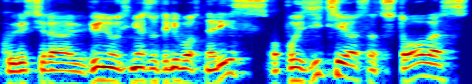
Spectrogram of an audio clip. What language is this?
Lithuanian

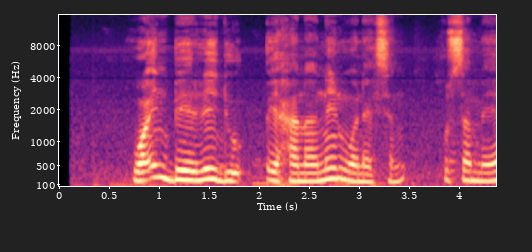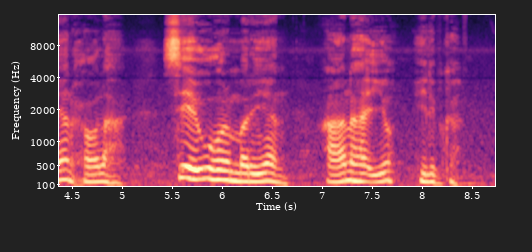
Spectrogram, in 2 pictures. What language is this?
Somali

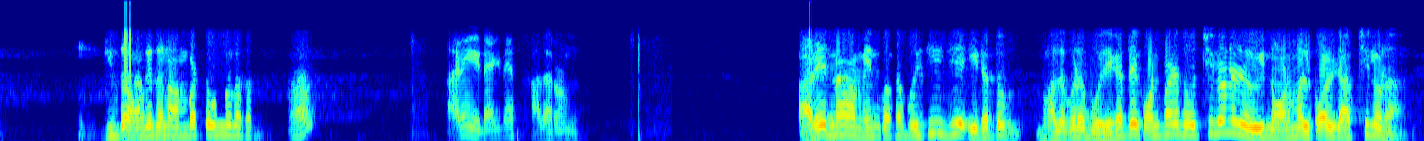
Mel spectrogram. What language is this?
Bangla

